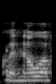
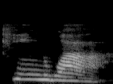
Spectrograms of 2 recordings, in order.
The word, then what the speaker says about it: quinoa: I discovered quinoa, even though it's spelled quinoa, because I was saying quinoa for the longest until I Googled it. And I was like, oh, that's quinoa.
